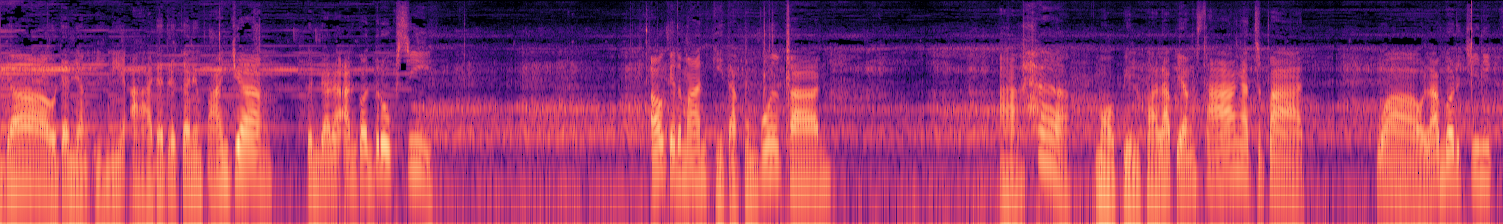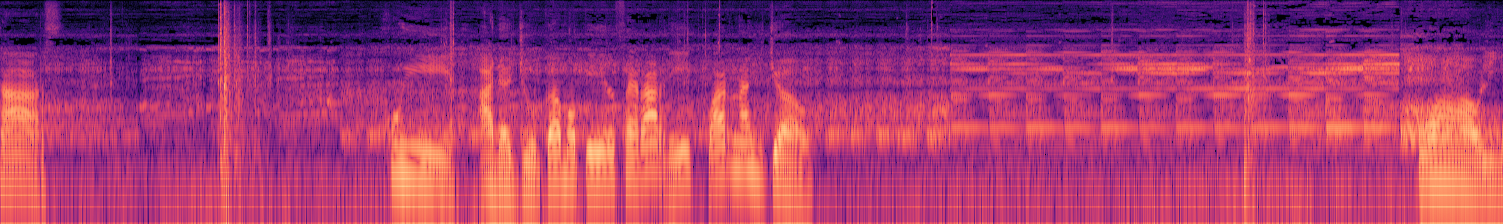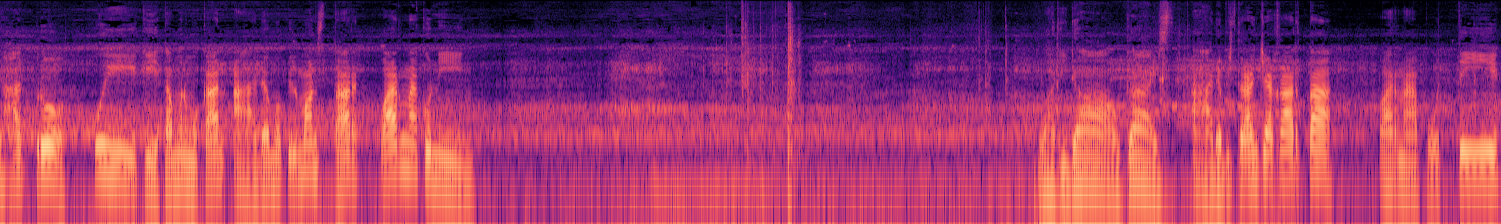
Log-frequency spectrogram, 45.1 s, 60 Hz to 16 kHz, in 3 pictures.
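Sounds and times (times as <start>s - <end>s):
toy train whirring: 0.0s - 45.0s.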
